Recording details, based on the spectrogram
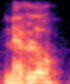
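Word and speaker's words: Merlot: es una palabra francesa en las palabras francesas las las letras de betoño el elefante y ese de sopa el ts si están el al final de una palabra francesa no se pronuncian no se pronuncian salen entonces para que lo tomen en cuenta porque muchas uvas son de origen francés entonces la publicación por supuesto que está en francés sale merlo guau merlo una uva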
